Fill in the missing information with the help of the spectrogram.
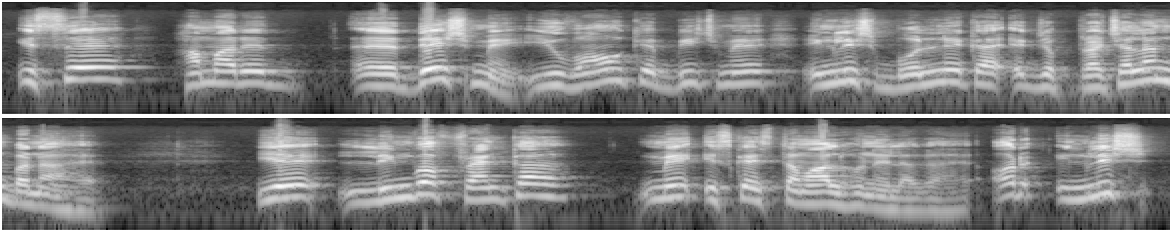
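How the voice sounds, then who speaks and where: Male news reporter, formal. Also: high-pitched. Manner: formal, with frequent hesitations when speaking off script. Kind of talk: news narration then interview.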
